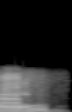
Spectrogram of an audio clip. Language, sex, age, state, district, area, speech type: Manipuri, female, 45-60, Manipur, Kakching, rural, conversation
